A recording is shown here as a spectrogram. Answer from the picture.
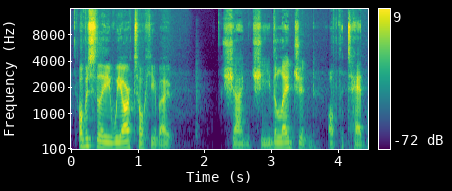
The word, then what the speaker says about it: Shang-Chi: Shang-Chi, the legend of the Ten Rings.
